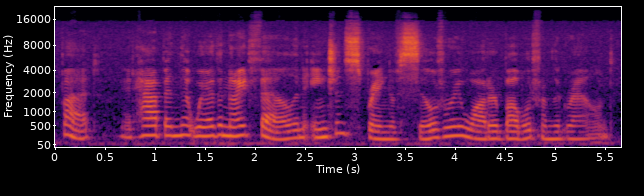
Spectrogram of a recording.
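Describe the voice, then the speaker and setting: A woman's voice: mid-range voice, a little mellow, rough recording. Woman dramatically reading a storybook aloud. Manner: dramatic, deliberate phrasing with strong emphasis. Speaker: librarian reading stories for a library program. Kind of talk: expressive storybook read-aloud.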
